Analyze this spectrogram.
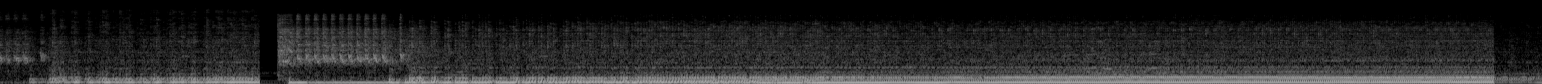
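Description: Kawasaki ZX-6R 636 inline-four motorcycle engine running steadily, cutting out briefly about three seconds in and stopping abruptly near the end.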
